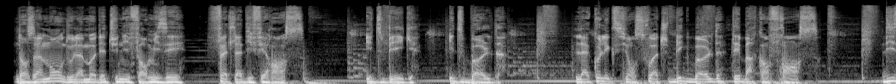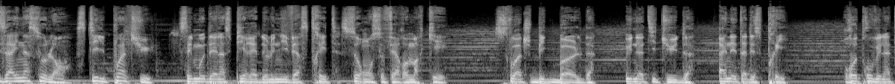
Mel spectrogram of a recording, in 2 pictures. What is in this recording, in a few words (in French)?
Spot Podcast, Viril Autoritaire Impactant; SWATCH BIG BOLD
